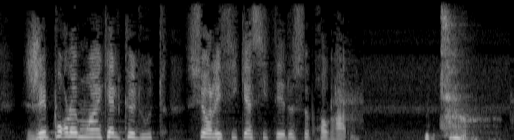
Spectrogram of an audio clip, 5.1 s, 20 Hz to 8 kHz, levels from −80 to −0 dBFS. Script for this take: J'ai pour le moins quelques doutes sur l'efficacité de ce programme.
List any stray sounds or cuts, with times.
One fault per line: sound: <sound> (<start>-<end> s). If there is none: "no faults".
sound: sneeze (4.2-5.0 s)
